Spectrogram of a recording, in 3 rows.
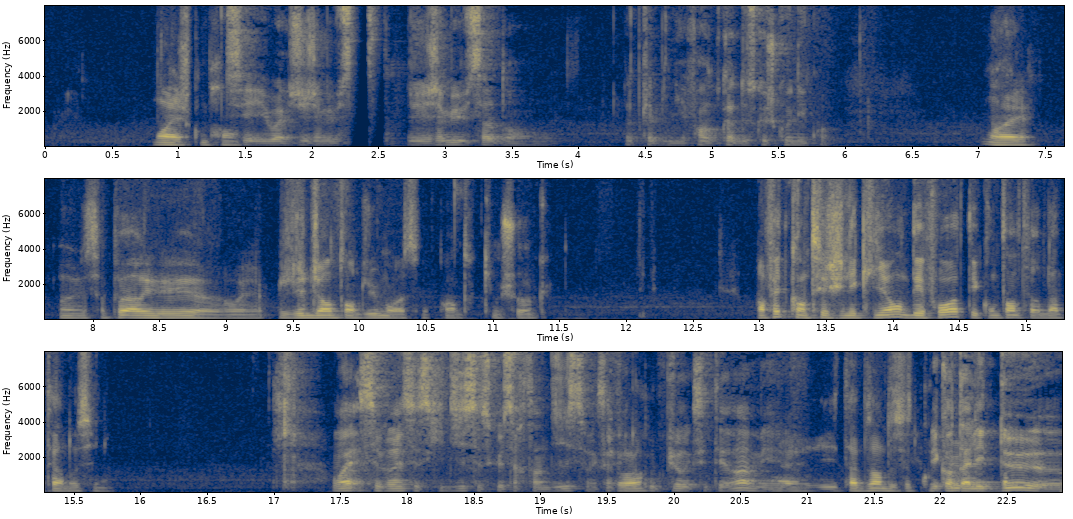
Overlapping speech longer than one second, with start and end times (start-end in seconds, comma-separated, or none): none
